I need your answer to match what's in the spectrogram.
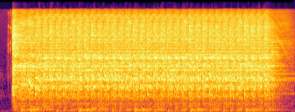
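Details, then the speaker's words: Freshly built engine from scratch, out of the car, starter test before installation: steady, even cranking pulses about four a second for five seconds, no grinding or clicking; the starter turns it over strongly. "that works pretty darn good I'm so excited I built another engine this one completely from scratch which was very exciting but it sounds pretty darn good"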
